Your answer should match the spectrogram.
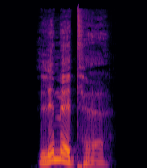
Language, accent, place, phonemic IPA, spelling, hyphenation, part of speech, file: German, Germany, Berlin, /liˈmiːtə/, Limite, Li‧mi‧te, noun, De-Limite.ogg
- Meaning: 1. limit 2. nominative/accusative/genitive plural of Limit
